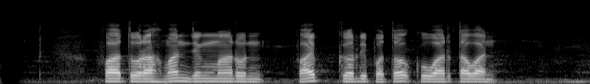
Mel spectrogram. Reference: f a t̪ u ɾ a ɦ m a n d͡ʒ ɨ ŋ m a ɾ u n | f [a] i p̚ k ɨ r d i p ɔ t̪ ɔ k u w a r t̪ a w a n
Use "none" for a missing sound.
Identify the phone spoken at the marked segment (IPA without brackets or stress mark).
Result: a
